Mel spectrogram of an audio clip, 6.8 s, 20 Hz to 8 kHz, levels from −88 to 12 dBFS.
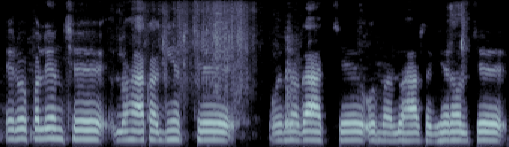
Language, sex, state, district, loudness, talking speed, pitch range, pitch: Maithili, female, Bihar, Darbhanga, -20 LUFS, 150 wpm, 165-185 Hz, 170 Hz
